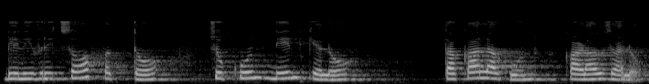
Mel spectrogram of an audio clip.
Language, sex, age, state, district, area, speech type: Goan Konkani, female, 18-30, Goa, Murmgao, rural, read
